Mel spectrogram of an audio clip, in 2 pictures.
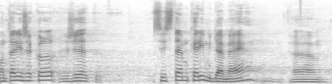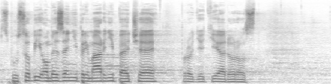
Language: Czech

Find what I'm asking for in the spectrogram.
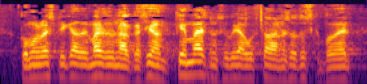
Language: Spanish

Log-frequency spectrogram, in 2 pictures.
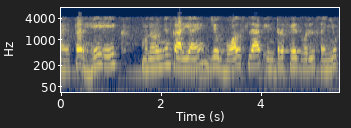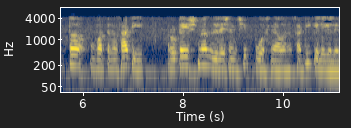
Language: Marathi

